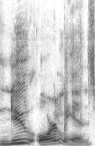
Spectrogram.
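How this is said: The name is said fully, with all syllables. This is the formal, standard way to say it. "New Orleans is how you'd say it in, you know, formal English"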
